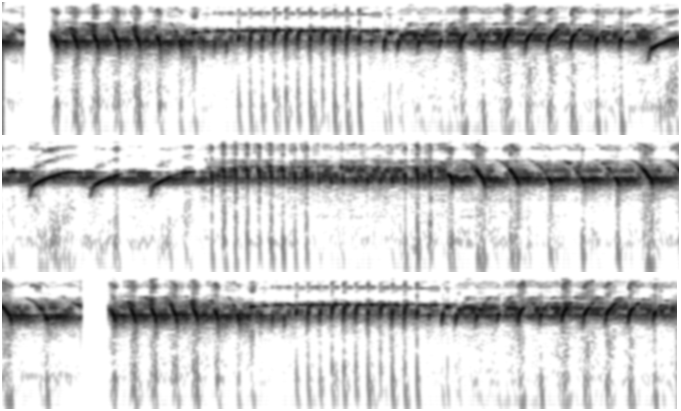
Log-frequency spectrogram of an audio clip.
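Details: Canary song: dense, fast trills and rolling repeated notes, loud and nearly unbroken, with a few quick rising slurred whistles midway and a brief pause near the end.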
